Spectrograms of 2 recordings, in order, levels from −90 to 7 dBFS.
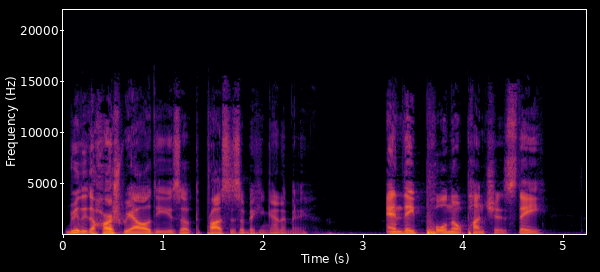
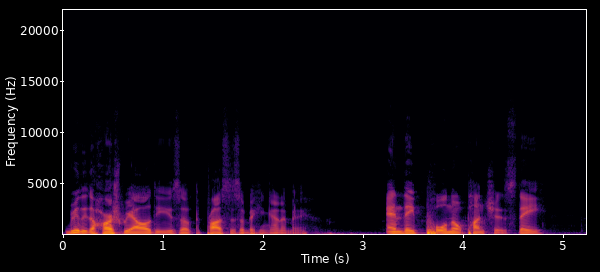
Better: first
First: none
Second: muffled; very; fading above 3.5 kHz

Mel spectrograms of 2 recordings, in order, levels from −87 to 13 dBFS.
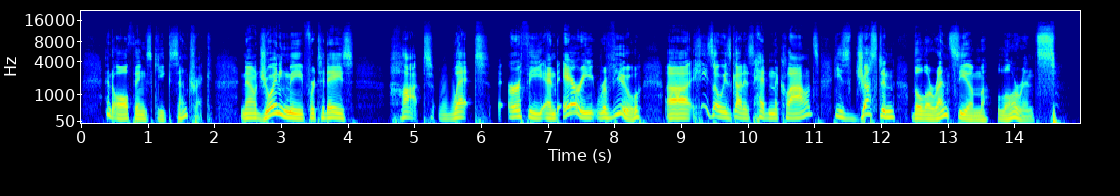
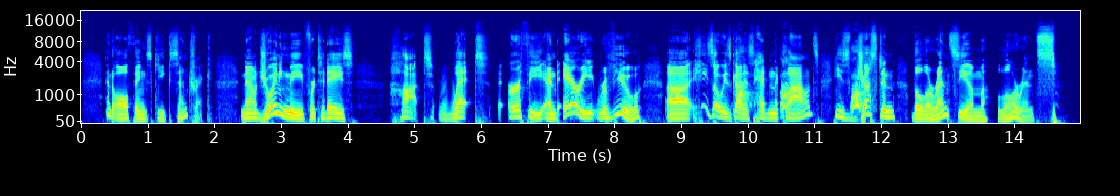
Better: first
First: none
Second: dog barking; noticeable; from 10 to 12 s; peak 3 dB below the speech

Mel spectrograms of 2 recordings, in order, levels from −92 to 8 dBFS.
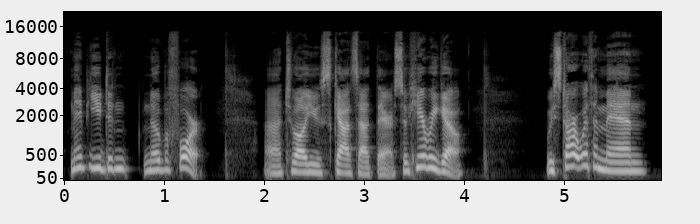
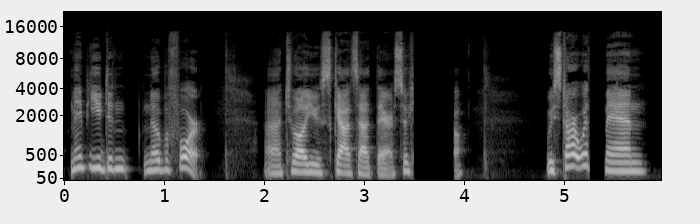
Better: first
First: none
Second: audio cutting out; at 3.5 s and at 5.5 s

